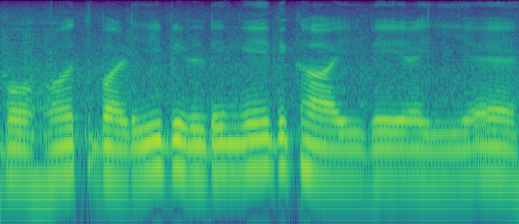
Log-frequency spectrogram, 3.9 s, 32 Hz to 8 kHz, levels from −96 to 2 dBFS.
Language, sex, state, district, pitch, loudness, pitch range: Hindi, male, Madhya Pradesh, Katni, 105 Hz, -18 LUFS, 100-115 Hz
